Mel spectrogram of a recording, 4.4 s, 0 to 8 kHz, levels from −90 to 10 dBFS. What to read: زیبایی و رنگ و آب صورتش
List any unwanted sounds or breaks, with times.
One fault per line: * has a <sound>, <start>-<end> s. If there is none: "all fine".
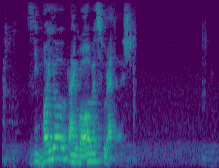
all fine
